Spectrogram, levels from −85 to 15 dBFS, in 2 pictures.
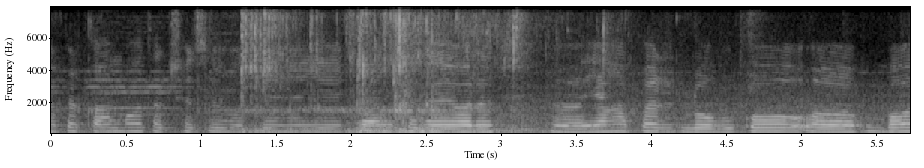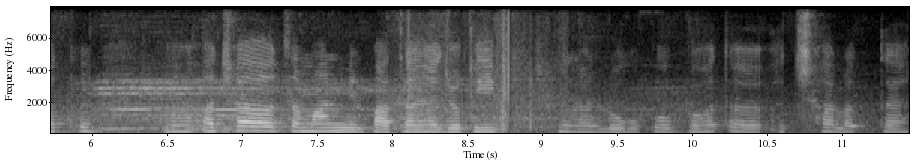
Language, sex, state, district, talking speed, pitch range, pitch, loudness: Hindi, female, Bihar, Jahanabad, 145 wpm, 210-230 Hz, 220 Hz, -21 LUFS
